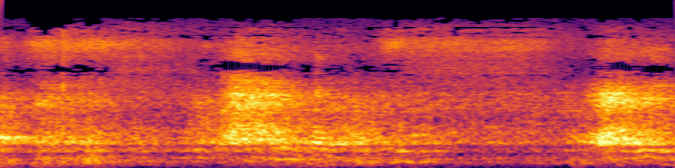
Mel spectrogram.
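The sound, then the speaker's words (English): A church audience breathing deeply together, producing long, airy rushes of breath that swell into two broad waves, the second coming near the end. “let's all stand up and breathe deep. That's all. I'm afraid the height is getting to us. Breathe real deep.”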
